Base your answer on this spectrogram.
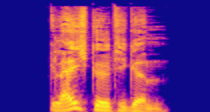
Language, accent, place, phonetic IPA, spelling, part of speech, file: German, Germany, Berlin, [ˈɡlaɪ̯çˌɡʏltɪɡəm], gleichgültigem, adjective, De-gleichgültigem.ogg
- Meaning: strong dative masculine/neuter singular of gleichgültig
